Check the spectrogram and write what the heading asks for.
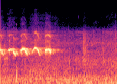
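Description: A person whistling a warbling call: four quick rising-and-falling notes that stop a little over a second in.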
